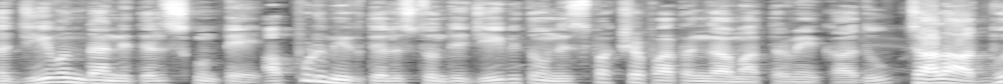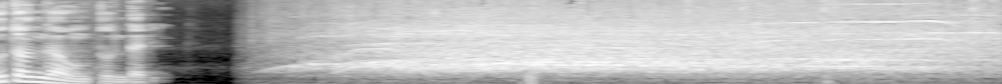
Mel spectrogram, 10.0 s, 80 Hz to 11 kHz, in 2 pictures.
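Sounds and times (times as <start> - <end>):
audience applauding and cheering: 6.2 - 10.0.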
